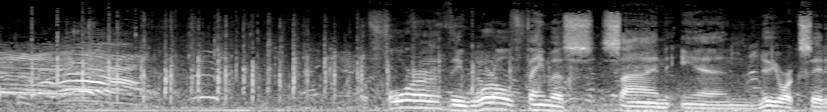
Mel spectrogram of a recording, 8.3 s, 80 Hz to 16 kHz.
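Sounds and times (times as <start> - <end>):
scattered clapping: 0.0 - 6.2
murmur of voices: 0.0 - 8.2
small crowd chattering and cheering at a sign restoration celebration in Hinton: 0.0 - 8.2
speech: 3.9 - 8.2.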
